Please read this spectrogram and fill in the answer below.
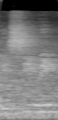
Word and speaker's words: WYSIWYG: Disingkat, dibacanya WYSIWYG gitu katanya.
